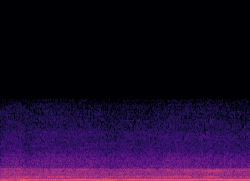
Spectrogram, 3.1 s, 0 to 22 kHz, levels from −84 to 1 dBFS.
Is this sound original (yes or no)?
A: yes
